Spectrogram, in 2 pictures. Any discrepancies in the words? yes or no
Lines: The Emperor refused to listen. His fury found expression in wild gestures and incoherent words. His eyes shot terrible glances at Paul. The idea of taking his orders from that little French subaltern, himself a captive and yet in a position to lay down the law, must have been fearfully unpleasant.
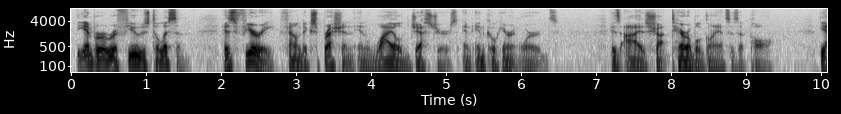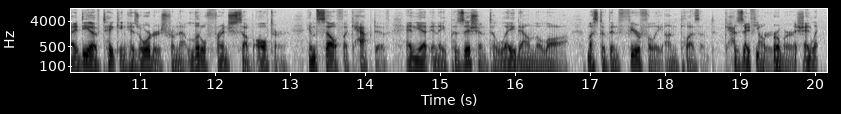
yes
